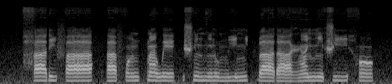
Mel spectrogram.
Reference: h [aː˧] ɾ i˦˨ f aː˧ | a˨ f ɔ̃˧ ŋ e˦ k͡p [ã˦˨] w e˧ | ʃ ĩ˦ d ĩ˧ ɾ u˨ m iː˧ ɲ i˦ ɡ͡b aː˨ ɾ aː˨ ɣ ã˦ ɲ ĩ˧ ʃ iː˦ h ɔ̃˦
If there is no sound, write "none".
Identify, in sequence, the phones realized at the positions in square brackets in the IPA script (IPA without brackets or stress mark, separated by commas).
aː˧, ã˧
